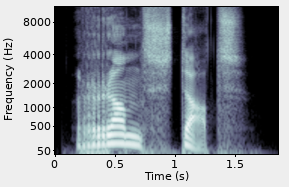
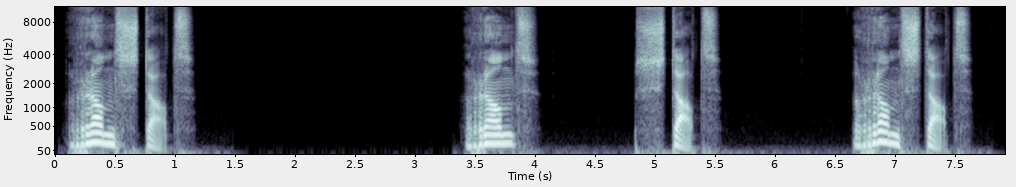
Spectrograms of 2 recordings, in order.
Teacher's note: There is a light emphasis on the first syllable.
